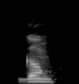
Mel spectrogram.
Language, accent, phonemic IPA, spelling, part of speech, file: French, France, /ɡɔ̃/, gond, noun, LL-Q150 (fra)-gond.wav
- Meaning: hinge (of a door)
